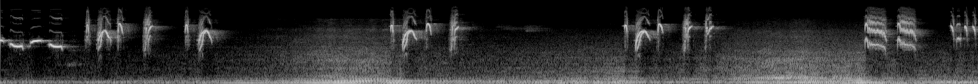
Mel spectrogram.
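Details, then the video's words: Morning orange-headed thrush singing used to prompt other birds to sing, given in short bursts of sharp, high, sweeping whistled notes and chirps with pauses in between, over a faint low rumble. "Kembali Bunyi Dengar Pancingan PAGI HARI 99% Efektif bikin ANIS MERAH GACOR"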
